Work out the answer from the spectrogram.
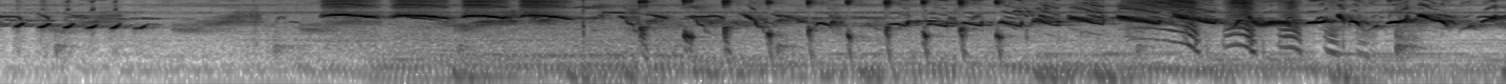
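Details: Wild-caught adult Chinese hwamei with a forest-type voice, flicking its tail while singing: a short run of quick repeated notes, then a loud, rich, fast-changing stream of clear whistles and slurred phrases over faint background murmur.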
